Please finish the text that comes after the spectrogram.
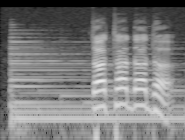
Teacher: त, थ, द, ध हे वर्ण दंत्यवर्ण आहेत. बरोबर आहे, कारण दाताला स्पर्श करूनच या ठिकाणी या वर्णांचा उच्चार होतो.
